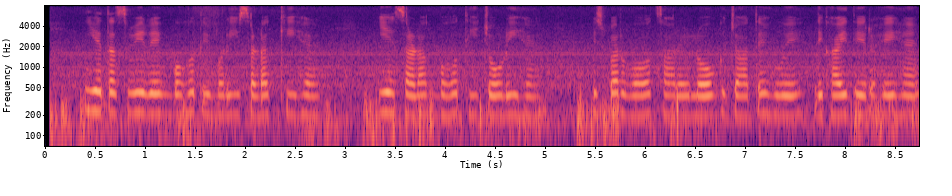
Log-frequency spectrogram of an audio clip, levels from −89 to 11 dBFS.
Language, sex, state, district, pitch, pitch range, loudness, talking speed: Hindi, female, Haryana, Jhajjar, 195 Hz, 195-205 Hz, -18 LUFS, 170 wpm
